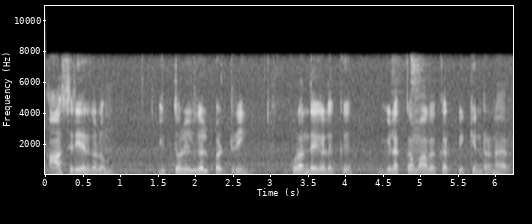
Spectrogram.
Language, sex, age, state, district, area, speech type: Tamil, male, 30-45, Tamil Nadu, Ariyalur, rural, spontaneous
